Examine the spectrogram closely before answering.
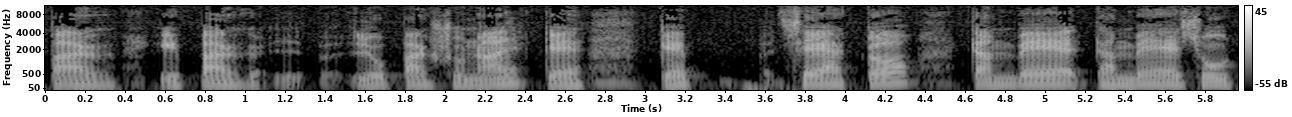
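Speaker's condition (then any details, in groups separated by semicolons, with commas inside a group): Joubert syndrome; present from birth; age 29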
